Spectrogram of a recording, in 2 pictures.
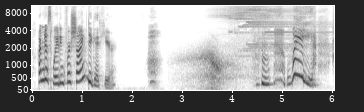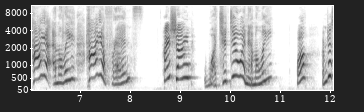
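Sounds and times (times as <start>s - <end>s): whoosh with high shimmer: 3.0s - 6.1s.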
